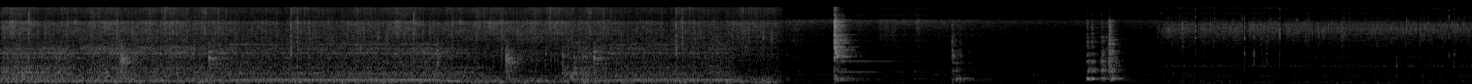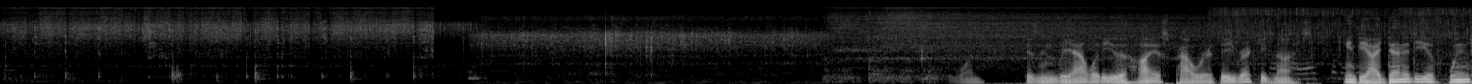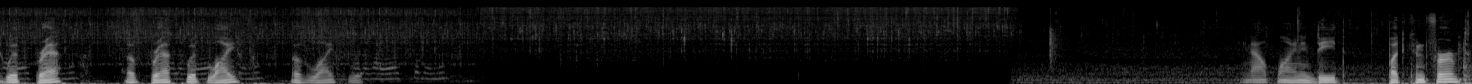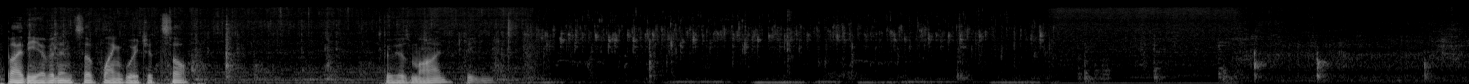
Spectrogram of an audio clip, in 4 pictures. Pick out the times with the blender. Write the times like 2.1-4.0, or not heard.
0.0-7.4.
